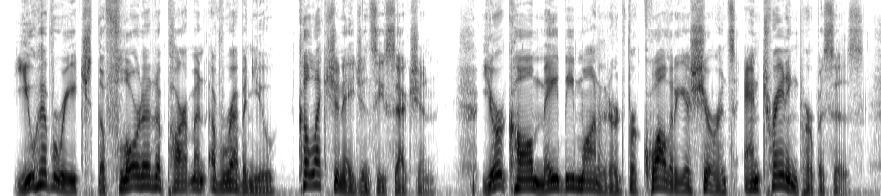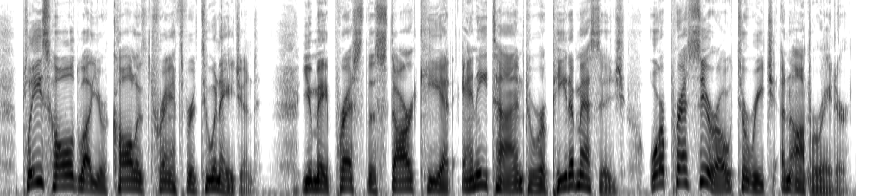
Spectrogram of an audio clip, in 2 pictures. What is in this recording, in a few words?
Voice Prompt, Auto Attendant; Auto Attendant, ACD and IVR samples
